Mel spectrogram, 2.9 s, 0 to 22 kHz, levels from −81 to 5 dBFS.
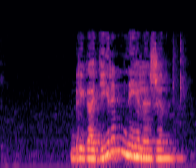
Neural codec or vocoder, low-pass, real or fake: vocoder, 44.1 kHz, 128 mel bands every 256 samples, BigVGAN v2; 10.8 kHz; fake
